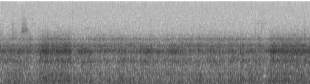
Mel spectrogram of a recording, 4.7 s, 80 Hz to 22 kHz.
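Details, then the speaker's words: General Electric C600 radio on AM around 1,500 during alignment after capacitor replacement: constant hiss with buzzing tone near two kilohertz, no station audible; strong shop electrical interference swamping the signal. "two things happen again the noise is so loud you can't even pick up the signal over the noise signals in my shop were very powerful"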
